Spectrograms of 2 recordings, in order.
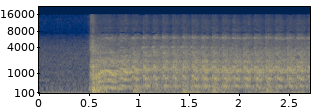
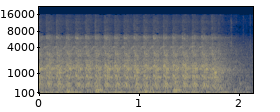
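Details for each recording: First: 2000 Ford F-350 7.3 Powerstroke that dies when warm and cranks no-start hot, during an HPOP dead-head test with the IPR fed: even starter churn for about four seconds. A good high-pressure oil pump building pressure normally. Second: 2000 Ford F-350 7.3 Powerstroke diesel during HPOP dead-head test, pump unhooked and IPR not energized: steady, even cranking with no catch or fire; no start because the injection control pressure regulator isn't powered and no high oil pressure builds.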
